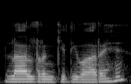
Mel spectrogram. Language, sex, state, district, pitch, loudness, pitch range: Hindi, male, Uttar Pradesh, Jyotiba Phule Nagar, 125 Hz, -24 LUFS, 120-130 Hz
